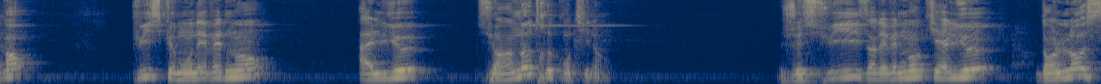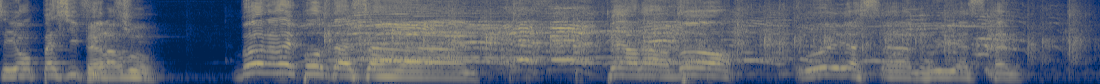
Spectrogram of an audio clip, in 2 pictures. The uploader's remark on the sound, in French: Épisode exceptionnel enregistré au Festival de la Réconciliation 2023. Épisode exceptionnel enregistré au Festival de la Réconciliation 2023.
